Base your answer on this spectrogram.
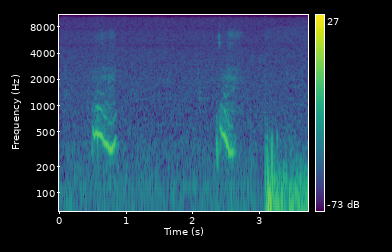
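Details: Sleeping Pug puppy with his tongue out, giving two short squeaky whines that slide downward, about two seconds apart, followed by a brief rustling thump.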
